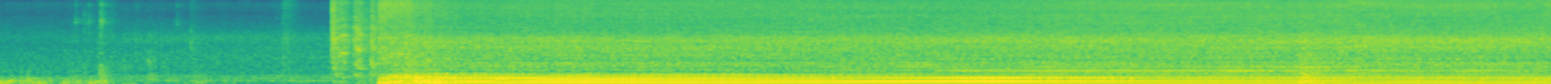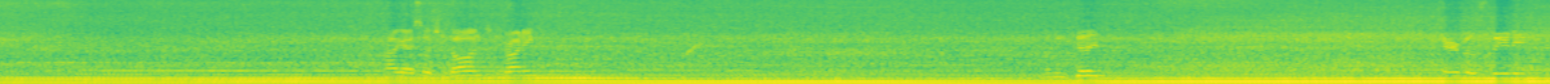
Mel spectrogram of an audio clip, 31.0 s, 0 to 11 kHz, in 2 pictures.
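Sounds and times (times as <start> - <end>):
car engine cranking and idling: 3.3 - 31.0.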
